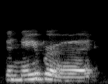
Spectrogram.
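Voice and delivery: ordinary talk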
